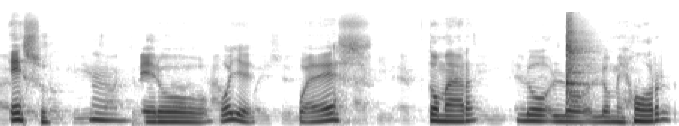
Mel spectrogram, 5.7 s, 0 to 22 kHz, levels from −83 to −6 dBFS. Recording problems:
voice in the background; faint; throughout; 25 dB below the speech
clattering dishes; loud; at 4.5 s; peak level with the speech

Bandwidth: 14.5 kHz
